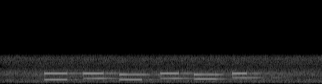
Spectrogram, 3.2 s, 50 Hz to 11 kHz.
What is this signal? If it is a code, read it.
DTMF, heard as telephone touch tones, dialled by hand, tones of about 200 ms, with phone line noise and room echo. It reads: 39295#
